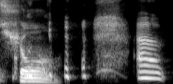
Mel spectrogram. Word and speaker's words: Chauvin: I believe it's Chauvin.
